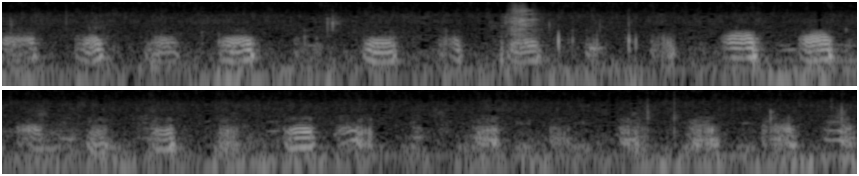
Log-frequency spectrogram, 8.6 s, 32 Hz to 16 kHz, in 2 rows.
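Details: Five-day-old Standard Poodle puppies nursing on their mother and crawling around, filmed 6/8/14; rapid, uneven series of short squeaky grunts and whimpers, roughly two to three per second, with one sharper rising squeal early on.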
